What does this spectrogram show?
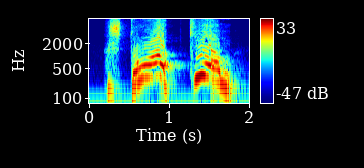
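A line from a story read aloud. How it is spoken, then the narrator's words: Shouted. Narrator (Russian): крикнул Блуз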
